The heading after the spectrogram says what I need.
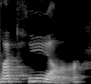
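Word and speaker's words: rapport: look at is building raor so building raor I know it's a French word but we actually use this with the sameish uh pronunciation in English so raor is a nice Dynamic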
